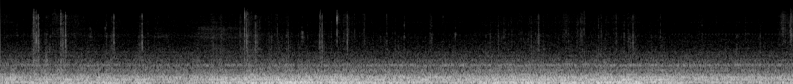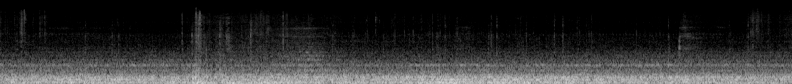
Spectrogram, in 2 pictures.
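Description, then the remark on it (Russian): Steady, loud road noise from a car driving at speed on a busy freeway full of cars, a deep continuous rumble with a constant hiss of traffic and occasional brief clicks and rattles, no voices. “вот я еду по пустой улице, а на хайвее полно машин.”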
